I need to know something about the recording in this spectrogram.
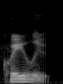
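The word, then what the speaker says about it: Quileute: Sam Yuli, a member of the werewolf, Quaalute tribe. – Quaalute. Not Quaalude. – I keep doing I made that joke too many times. Now that's how I actually say it. Quaalute. Quaalute. Like quilt. Quaalute.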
